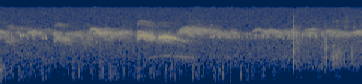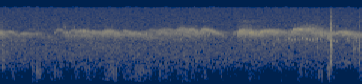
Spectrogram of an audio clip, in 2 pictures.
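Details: Pacific swifts at a breeding site in Mongolia give shrill, buzzy trilled screams, high-pitched and overlapping almost without pause as several birds call together, with faint clicks in the background.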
